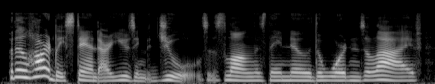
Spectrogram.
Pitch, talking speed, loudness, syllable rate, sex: 200 Hz, 220 wpm, -19 LUFS, 5.4 syllables/s, female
